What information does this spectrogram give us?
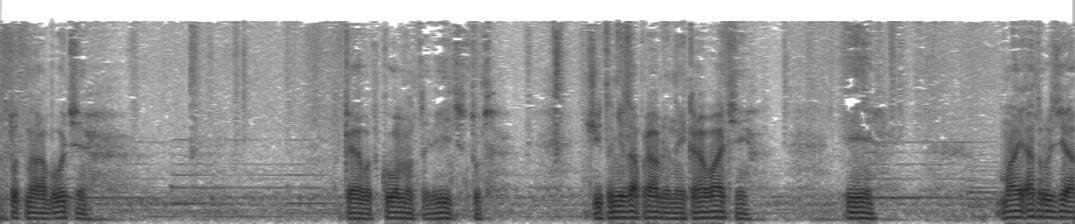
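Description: A man in his thirties with a sore throat and failing voice, chatting haltingly to viewers as a vlogger in a small dorm room, recorded on a handheld phone. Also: a bass voice, darkish tone. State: sick with sore throat, lost voice. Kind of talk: casual vlog talk to camera. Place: small dormitory room, indoors. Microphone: handheld phone at arm's length.

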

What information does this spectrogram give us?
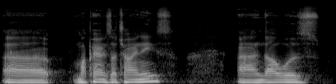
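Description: Low-voiced young British-born man, rambling. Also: little pitch movement, unhurried, a little mellow, clean tone. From United Kingdom. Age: young adult. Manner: rambling, many restarts and self-corrections. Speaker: guest, record label founder. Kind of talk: casual interview. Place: small podcast studio. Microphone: boom mic on arm, headphones.

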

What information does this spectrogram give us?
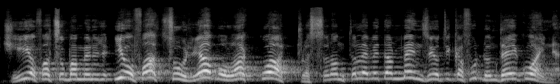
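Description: A man's voice: extremely high pitch, animated, fast talker, pitched above the performer's own voice. A man voicing a tiny, defiant grandfather in his nineties with a Sicilian accent, in a comic monologue. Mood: defiant, cocky. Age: older. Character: defiant, cocky 92-year-old tiny grandfather.

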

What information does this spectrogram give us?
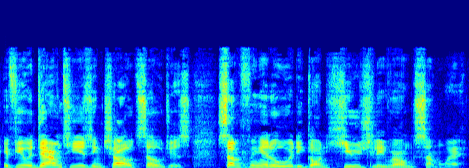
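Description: A woman's voice: fairly low pitch, a little fast. Woman narrating a story. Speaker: audiobook narrator.

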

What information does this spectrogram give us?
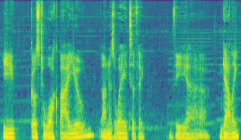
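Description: A man narrating a tabletop game as game master in a deliberate, atmospheric, descriptive way. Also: deep voice, level tone, gravelly.

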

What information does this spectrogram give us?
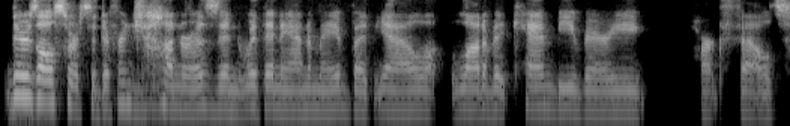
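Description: A young woman guest speaking over a video call, thoughtful and hesitant with frequent pauses and fillers. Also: fairly low pitch, fairly even intonation, sharp tone, no echo. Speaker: guest voice actor. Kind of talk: casual video-call interview chat.

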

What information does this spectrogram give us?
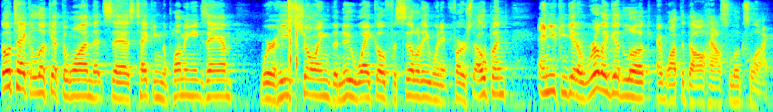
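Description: A man's voice: fairly high pitch, fairly quick, slight background noise. A man, giving plain-spoken, folksy exam advice straight to camera from a training room. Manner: folksy, plain-spoken, repeats short commands. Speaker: master plumber teaching exam prep. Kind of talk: direct to-camera instruction. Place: indoor training room in front of a whiteboard.

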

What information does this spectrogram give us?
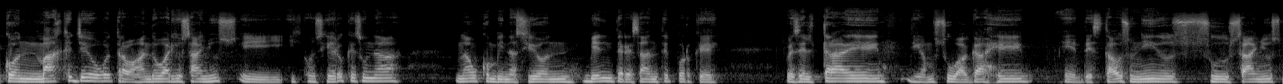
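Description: A man's voice: medium pitch, darkish tone. Thoughtful Colombian man, hesitant. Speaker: violinist. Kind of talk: interview. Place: seated in a concert hall. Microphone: lapel.

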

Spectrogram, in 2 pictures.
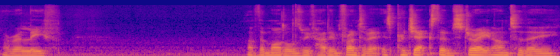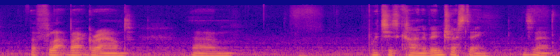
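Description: Croaky man demoing software. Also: fairly low pitch, flat delivery, a little slow, long pauses, slight background noise. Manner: rambling, repeats words, many ums. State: hoarse, recovering from illness. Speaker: bas-relief sculptor reviewing software. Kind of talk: screen-recorded software tutorial.

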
